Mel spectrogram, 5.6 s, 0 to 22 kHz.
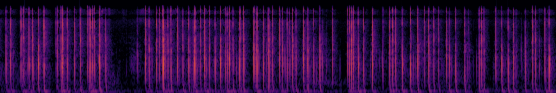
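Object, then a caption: Plastic gel bead eye mask. Long pink and patterned acrylic nails tap and scratch a glittery purple gel bead eye mask in clear plastic lying flat. The result is a rapid, crisp stream of short plastic clicks and scratchy crackles with a mid-pitched tone around 1 kHz. The stream pauses briefly twice, just after one second and around three and a half seconds.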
